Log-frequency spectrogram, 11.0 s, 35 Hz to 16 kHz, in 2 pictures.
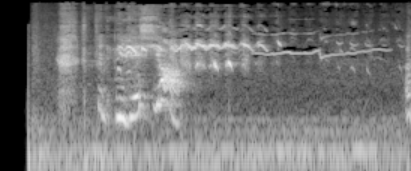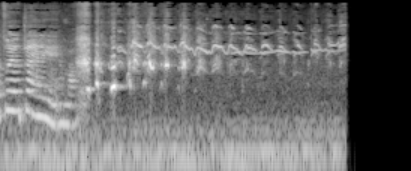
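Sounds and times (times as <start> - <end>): bird warbling trill: 2.5 - 5.9.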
